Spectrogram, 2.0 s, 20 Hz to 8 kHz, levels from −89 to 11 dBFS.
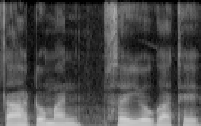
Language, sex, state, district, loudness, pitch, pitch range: Chhattisgarhi, male, Chhattisgarh, Rajnandgaon, -14 LUFS, 115 Hz, 110-115 Hz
